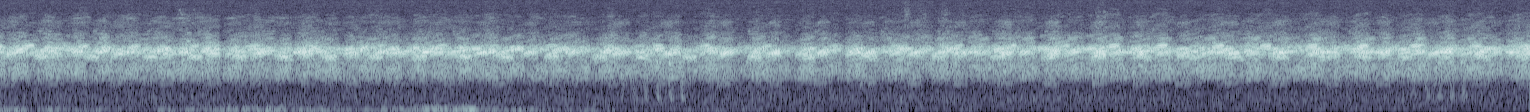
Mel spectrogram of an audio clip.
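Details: Night chorus of rural frogs in Korea: many overlapping rapid croaking trills merge into a constant pulsing drone, with brief low rumbles near the start and otherwise steady sound.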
